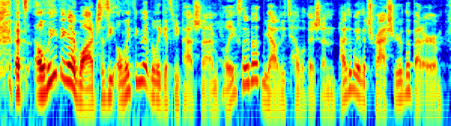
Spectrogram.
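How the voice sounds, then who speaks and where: Talking at a very fast pace with hardly any pauses, a man sounds animated. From US South. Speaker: podcast host. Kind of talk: casual chat, storytelling. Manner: animated, joking.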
